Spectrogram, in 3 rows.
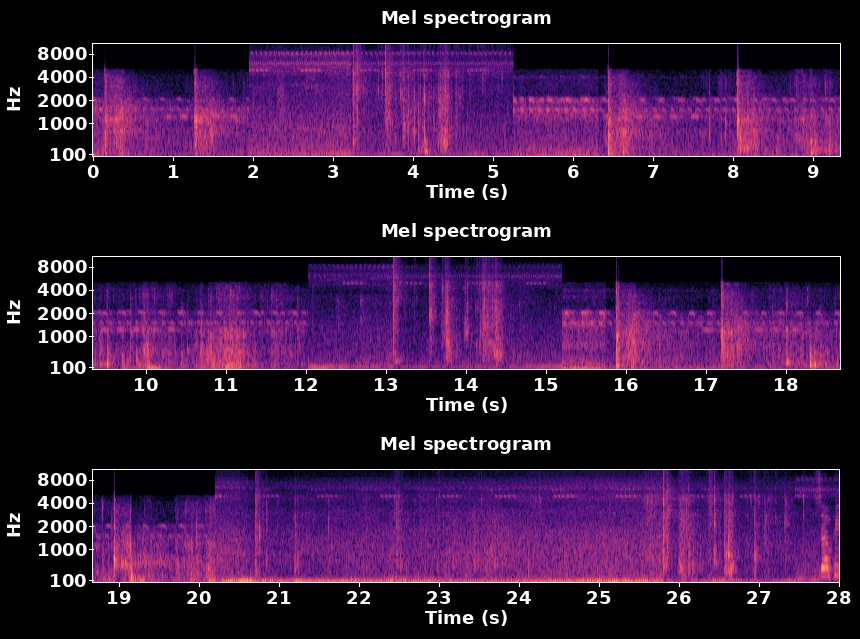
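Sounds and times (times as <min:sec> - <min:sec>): steady high chirping: 0:02.0 - 0:06.4, 0:12.0 - 0:13.6, 0:14.5 - 0:15.8, 0:20.2 - 0:28.0.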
